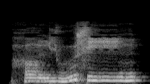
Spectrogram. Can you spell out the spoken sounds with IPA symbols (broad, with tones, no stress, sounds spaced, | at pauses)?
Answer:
h ɔː˨ ŋ j uː˨˥ s iː˧ ŋ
